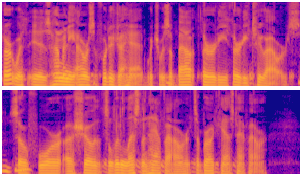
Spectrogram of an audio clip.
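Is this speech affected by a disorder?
Yes: cleft lip and palate.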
